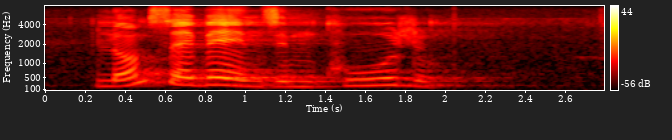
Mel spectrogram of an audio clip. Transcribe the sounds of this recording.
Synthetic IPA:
lom̩sɛɓend͡zʱim̩kʰuːlu

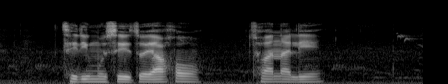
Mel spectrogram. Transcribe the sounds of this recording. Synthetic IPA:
t͡sʰedimʊset͡sɔjaχʊ | t͡sʰwanalɪ

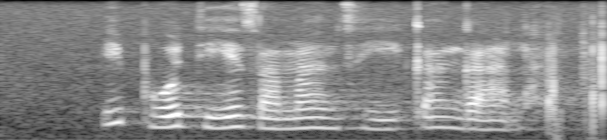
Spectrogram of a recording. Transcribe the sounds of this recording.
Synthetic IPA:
ib̥ʱod̥ʱijɛzamand͡zʱijk̬ʼaŋɡʱaːla

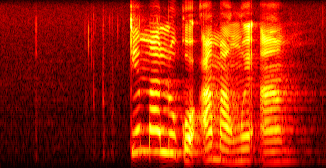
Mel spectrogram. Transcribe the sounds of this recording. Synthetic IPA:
kʼɪmalʊkʼɔʔamaŋwɛʔa

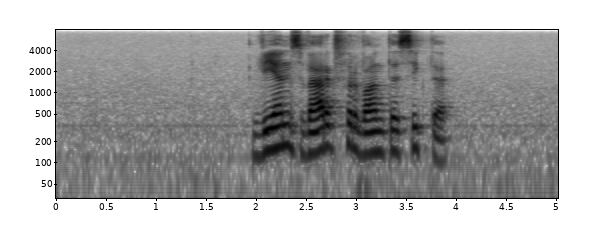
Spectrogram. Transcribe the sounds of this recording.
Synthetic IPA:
viənsværksfərvɐntəsiktə

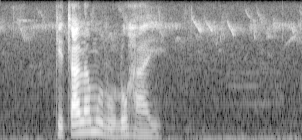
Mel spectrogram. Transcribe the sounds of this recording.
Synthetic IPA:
kʼɪt͡ɬʼalamʊrʊlʊɦaːɪ

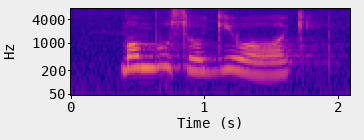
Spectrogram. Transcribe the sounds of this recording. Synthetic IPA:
ɓom̩ɓusɔk̬iwɔːk̬ɛ̥

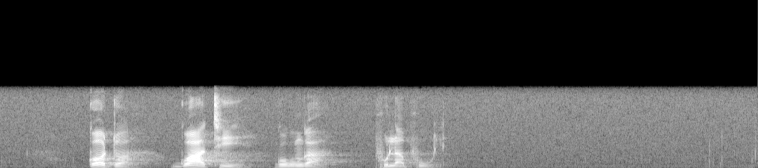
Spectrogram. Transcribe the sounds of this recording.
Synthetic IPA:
k̬ɔd̥ʱwa̰ | k̬watʰi | ŋok̬uŋa̰ | pʰulapʰuːli

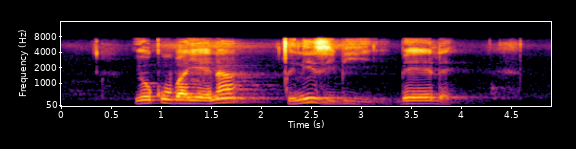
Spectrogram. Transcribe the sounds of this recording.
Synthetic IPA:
jokʼuɓajɛnaɡ͡ǀʱiniziɓiɓɛːlɛ

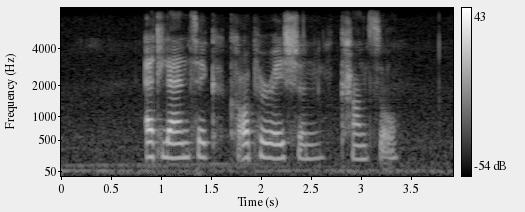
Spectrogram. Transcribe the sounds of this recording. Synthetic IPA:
ʔatʰlãntʰɪkʰːoɔpʰəɹeʃə̃nkʰãʊ̃nsɪ̰l

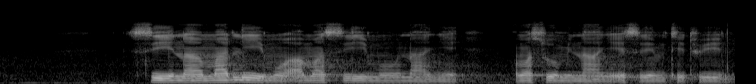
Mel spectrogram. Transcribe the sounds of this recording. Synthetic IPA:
sinamalimɔ̰a̰masimunɲɛ | amasuminaɲɛ̰ɛsem̩tʰɛtʰweːnḭ

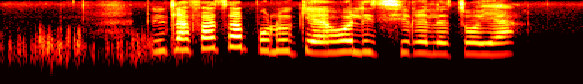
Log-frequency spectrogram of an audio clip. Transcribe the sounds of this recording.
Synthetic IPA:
n̩t͡ɬʼafat͡sapʼʊlʊkʼɛhɔlɪt͡sʰirelet͡sʼɔja

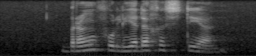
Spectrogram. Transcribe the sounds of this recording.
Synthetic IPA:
brəŋfoliədəχəstiən

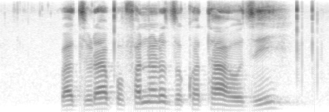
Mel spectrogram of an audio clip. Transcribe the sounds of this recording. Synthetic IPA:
βad͡zuɺapʼɔfanaɺɔd͡zɔkʰwat̪ʰaɦɔd͡zi

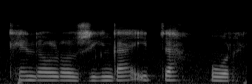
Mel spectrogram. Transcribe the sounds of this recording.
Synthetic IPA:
tʰɛndɔɺɔzʷiŋɡaḭtʼa | uːɾi

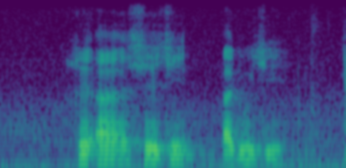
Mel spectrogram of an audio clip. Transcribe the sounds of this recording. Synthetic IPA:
ɣɪʔaʃeːt͡ʃʼi | aduːt͡ʃʼi

